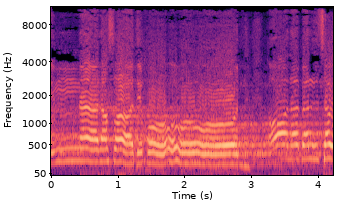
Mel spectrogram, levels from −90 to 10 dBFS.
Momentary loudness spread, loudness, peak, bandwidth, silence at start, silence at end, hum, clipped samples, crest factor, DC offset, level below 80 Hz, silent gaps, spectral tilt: 6 LU; -8 LUFS; 0 dBFS; 11 kHz; 0 s; 0 s; none; 0.7%; 8 dB; under 0.1%; -44 dBFS; none; -5 dB/octave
